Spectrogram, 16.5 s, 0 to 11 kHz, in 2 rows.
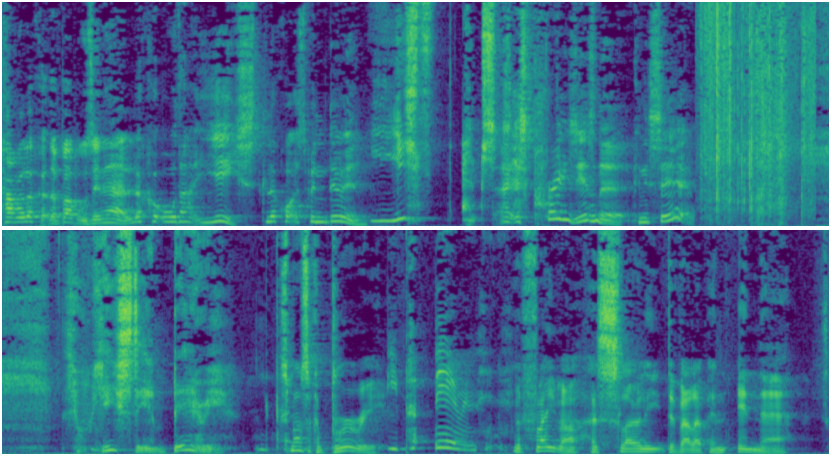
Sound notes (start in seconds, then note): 6.9 wrap crinkling; 8.1 sniffs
